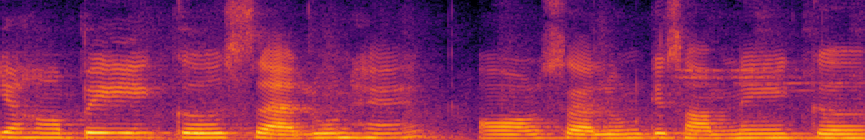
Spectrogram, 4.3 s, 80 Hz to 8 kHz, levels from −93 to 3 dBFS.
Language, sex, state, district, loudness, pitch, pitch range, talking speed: Hindi, female, Chhattisgarh, Balrampur, -15 LUFS, 240 Hz, 215-250 Hz, 150 wpm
